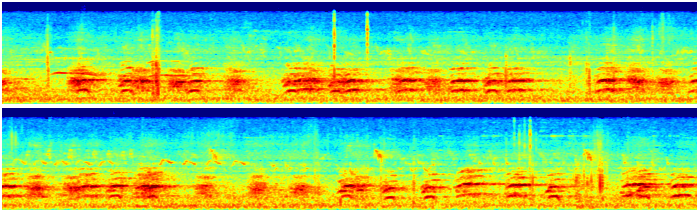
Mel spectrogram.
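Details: Tied-up dogs kept near a dump bark almost without pause, several voices overlapping in rapid, harsh, repeated yaps and barks, with low background rumble throughout.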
